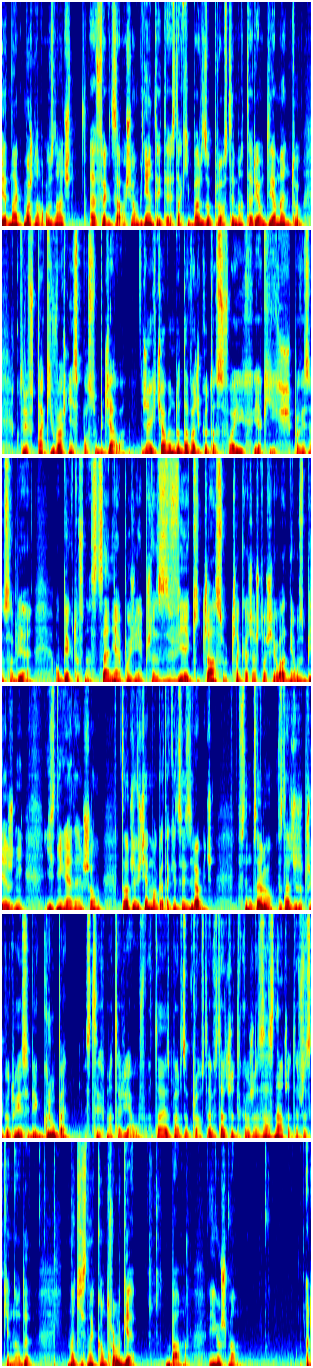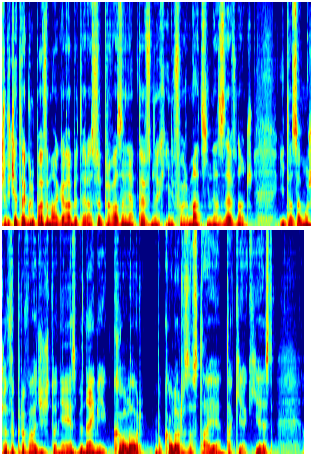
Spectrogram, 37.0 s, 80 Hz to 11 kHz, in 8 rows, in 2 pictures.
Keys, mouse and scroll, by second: 2.4-3.6 drag, 7.0-7.7 scroll down 4, 8.3 scroll down 2, 8.8 shift+middle click, 10.2 middle click, 11.2 middle click, 20.7 click, 21.4 shift+click, 22.1 shift+click, 23.1 shift+click, 23.7 shift+click, 25.4 ctrl+g, 26.6 ctrl+middle click, 28.0-29.0 drag, 29.8-30.8 middle drag, 32.4-33.6 drag.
